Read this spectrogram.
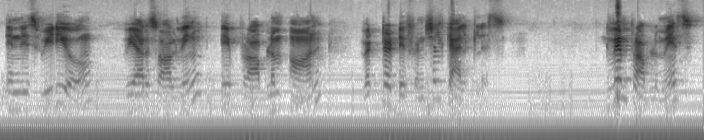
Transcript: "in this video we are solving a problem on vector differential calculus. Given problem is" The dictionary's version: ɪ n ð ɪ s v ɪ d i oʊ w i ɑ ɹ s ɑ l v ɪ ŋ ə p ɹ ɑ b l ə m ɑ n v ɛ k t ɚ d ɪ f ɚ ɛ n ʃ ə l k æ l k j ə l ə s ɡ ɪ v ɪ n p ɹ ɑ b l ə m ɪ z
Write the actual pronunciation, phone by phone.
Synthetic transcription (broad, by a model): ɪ n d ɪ s v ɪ d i oʊ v i ɑ ɹ s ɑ l v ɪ ŋ ə p ɹ ɑ b l ə m ɑ n v ɛ k t ɚ d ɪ f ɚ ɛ n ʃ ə l k æ l k j ə l ə s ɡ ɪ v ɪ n p ɹ ɑ b l ə m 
